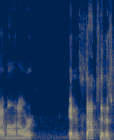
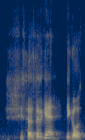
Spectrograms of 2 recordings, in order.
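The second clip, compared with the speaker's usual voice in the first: ordinary talk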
